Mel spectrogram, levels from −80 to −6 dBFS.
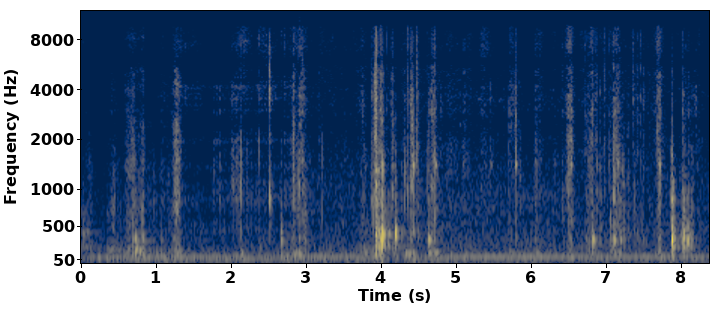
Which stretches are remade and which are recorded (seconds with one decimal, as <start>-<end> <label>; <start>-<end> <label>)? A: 0.0-1.3 recorded; 1.3-2.8 remade; 2.8-8.4 recorded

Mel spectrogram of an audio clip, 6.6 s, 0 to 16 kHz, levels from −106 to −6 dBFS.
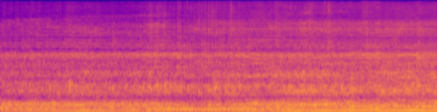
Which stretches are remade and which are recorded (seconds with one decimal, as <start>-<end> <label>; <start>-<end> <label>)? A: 0.0-2.9 recorded; 2.9-4.3 remade; 4.3-5.2 recorded; 5.2-6.6 remade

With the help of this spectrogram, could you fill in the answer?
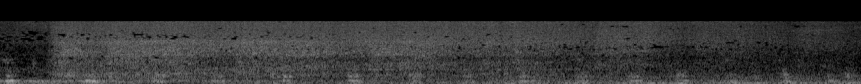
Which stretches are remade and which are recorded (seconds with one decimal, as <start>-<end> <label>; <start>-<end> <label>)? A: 0.0-8.6 recorded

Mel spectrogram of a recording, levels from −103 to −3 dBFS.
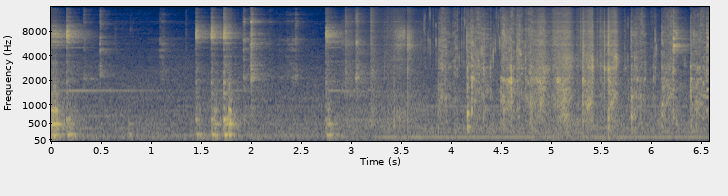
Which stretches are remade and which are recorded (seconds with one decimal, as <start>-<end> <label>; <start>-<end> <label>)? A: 0.0-2.9 recorded; 2.9-3.7 remade; 3.7-4.8 recorded; 4.8-5.7 remade; 5.7-6.6 recorded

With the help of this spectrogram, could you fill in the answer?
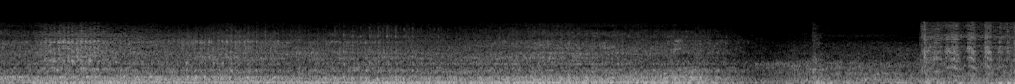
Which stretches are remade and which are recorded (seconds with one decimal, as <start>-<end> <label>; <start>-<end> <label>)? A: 0.0-1.3 recorded; 1.3-3.6 remade; 3.6-7.6 recorded; 7.6-8.2 remade; 8.2-10.2 recorded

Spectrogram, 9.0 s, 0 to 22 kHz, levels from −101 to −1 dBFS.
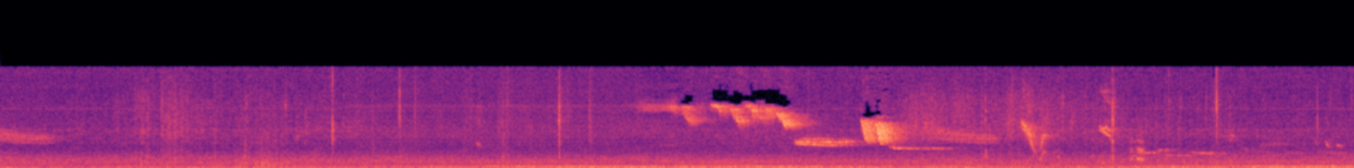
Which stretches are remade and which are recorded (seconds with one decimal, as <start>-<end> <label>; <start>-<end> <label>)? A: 0.0-2.3 recorded; 2.3-4.5 remade; 4.5-9.0 recorded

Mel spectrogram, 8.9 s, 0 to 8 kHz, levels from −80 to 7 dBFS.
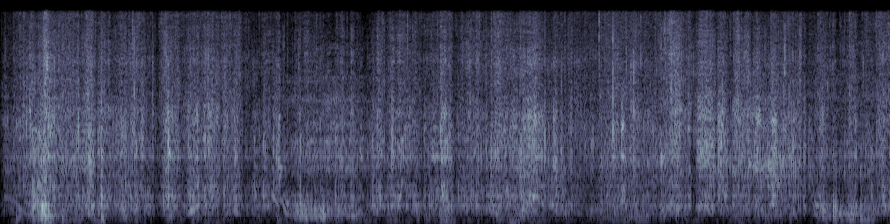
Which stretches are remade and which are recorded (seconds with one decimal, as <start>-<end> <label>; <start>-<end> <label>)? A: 0.0-5.3 recorded; 5.3-6.6 remade; 6.6-8.9 recorded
